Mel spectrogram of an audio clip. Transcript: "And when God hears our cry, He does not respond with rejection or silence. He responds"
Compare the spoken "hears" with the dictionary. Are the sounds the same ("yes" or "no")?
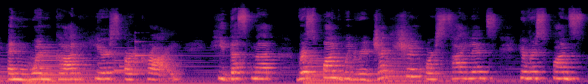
no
